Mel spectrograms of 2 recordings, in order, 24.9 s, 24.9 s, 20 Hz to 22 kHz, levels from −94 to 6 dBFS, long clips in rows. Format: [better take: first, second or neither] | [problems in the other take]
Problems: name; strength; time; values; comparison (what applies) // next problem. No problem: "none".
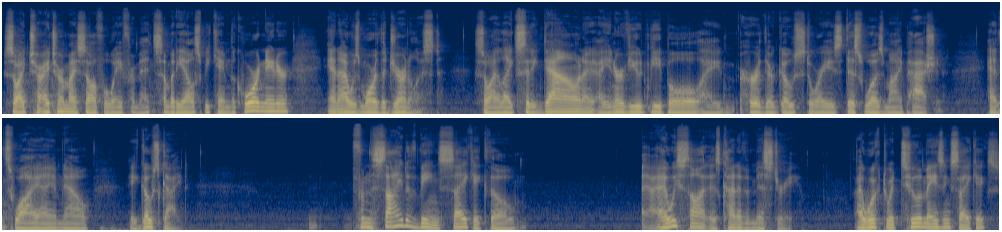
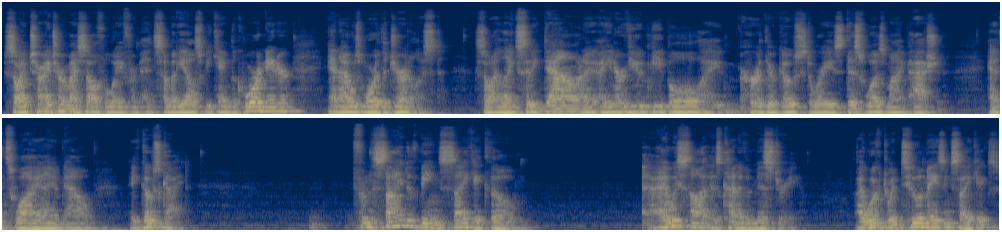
first | off-mic speech; far // room echo; very slight; dies away in 0.3 s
